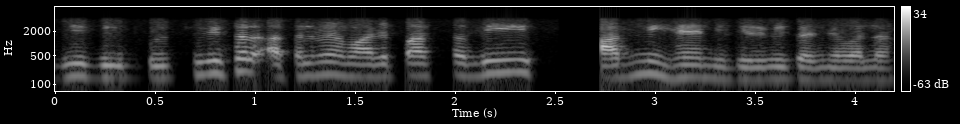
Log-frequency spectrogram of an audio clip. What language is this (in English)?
Urdu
